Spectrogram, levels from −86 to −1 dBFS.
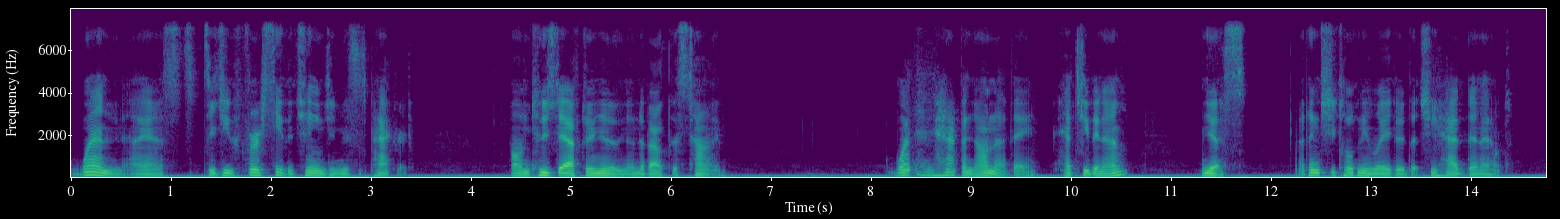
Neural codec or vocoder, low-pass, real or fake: codec, 44.1 kHz, 3.4 kbps, Pupu-Codec; 7.2 kHz; fake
